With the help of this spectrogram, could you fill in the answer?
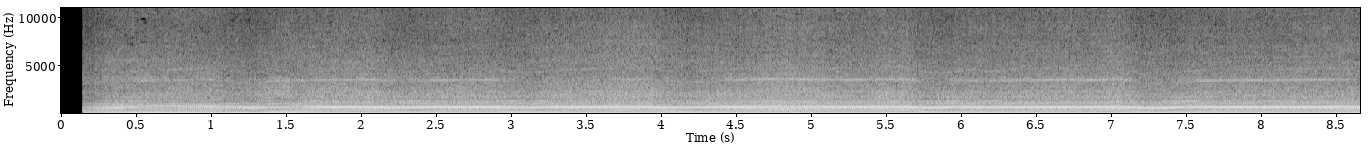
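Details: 1989 OMC Cobra 2.3L four-cylinder boat engine holding steady speed but stumbling, tone sagging briefly every second or so; misfire, owner suspects electrical.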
